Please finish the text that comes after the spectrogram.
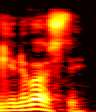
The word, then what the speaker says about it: university: you say a university because it's not like a you it's like a University University okay and here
